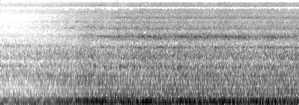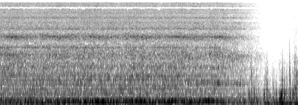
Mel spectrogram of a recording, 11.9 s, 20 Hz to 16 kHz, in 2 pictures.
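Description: E5 series Shinkansen passing at speed on the neighbouring track: a loud rushing roar with a steady hum, building over the first two seconds and then holding. It cuts off abruptly near the end.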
